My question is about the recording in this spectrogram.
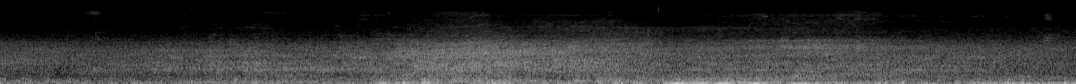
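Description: Street traffic: a vehicle passing on the road, its tyre and engine noise swelling to a peak about halfway through and then easing off. Low rumbles come and go in the second half.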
